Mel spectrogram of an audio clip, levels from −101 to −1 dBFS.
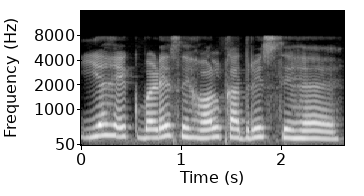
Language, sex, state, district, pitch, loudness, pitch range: Hindi, female, Jharkhand, Garhwa, 235 Hz, -14 LUFS, 220-255 Hz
